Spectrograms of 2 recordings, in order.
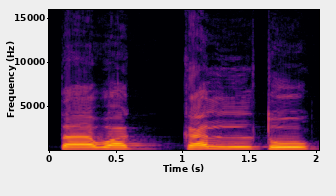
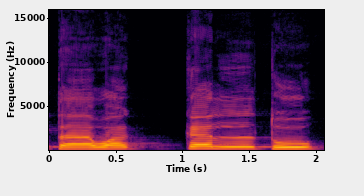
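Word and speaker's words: تَوَكَّلْتُ: তা তা পেশ তু তাওয়াক্কালতু আলাইহি তাওয়াক্কালতু তাওয়াক্কালতু এই চিহ্নতে থামলে এখানে উচ্চারণ হবে তাওয়াক্কাল তাওয়াক্কাল মানে এই কাফ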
